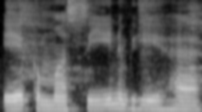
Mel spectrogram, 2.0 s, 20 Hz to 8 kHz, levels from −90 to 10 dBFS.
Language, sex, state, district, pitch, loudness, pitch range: Hindi, male, Jharkhand, Garhwa, 115 Hz, -17 LUFS, 115-120 Hz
